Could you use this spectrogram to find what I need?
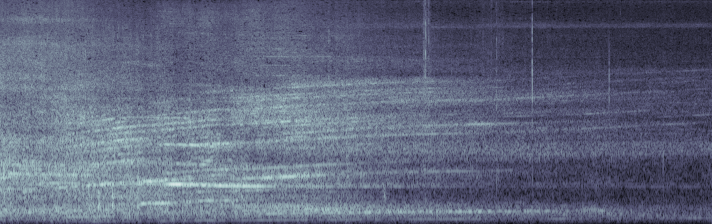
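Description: A passenger train rushes past close by with a loud rumble and squeal of wheels, then fades into the distance.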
